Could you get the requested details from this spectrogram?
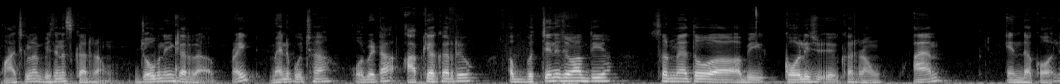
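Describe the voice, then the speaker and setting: A man teaching English prepositions, acting out short everyday dialogues and spelling out English phrases slowly. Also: mid-range voice, dark tone. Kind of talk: spoken English lesson.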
